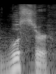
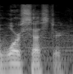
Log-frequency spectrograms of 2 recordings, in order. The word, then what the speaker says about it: Worcester: American a light cruiser the Worcester or just to trigger some people the Worchester any way you want to pronounce it I don't care I'll bow just call it the Worcester because I guess that's how it's actually pronounced anyway enough with my poor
